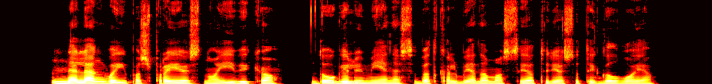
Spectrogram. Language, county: Lithuanian, Kaunas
